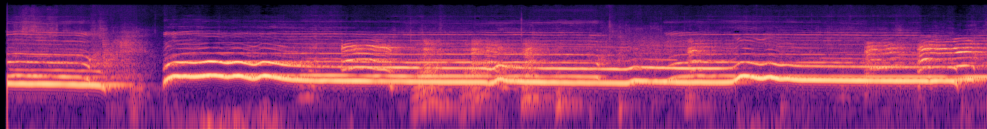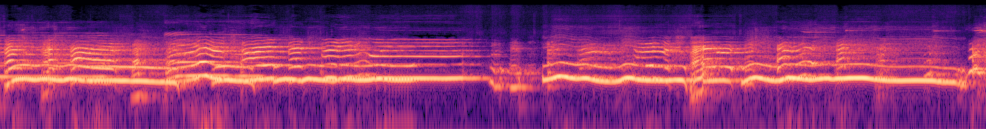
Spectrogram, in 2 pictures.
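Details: A female Weimaraner gives long, wavering howls with grumbling, moaning bends in pitch, imitating a Star Wars Wookiee.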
